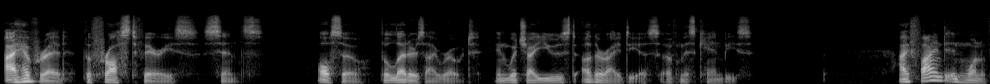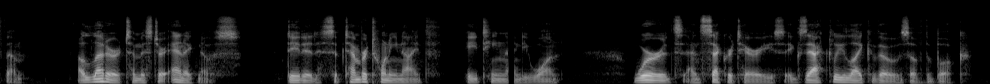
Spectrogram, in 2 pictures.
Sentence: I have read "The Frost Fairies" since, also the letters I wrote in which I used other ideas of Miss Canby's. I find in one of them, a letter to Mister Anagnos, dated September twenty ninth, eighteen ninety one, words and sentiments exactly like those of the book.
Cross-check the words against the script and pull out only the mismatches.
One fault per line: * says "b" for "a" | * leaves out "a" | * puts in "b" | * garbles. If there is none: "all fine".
* says "secretaries" for "sentiments"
